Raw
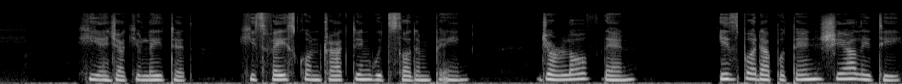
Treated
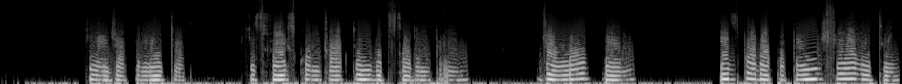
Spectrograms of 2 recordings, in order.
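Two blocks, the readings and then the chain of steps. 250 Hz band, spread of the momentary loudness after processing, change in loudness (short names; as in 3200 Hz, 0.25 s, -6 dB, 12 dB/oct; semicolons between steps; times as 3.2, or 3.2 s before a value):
+3.5 dB, 13 LU, +4.0 dB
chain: spectral gate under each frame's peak -30 dB strong; added harmonics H 5 -27 dB, 7 -10 dB, 8 -38 dB, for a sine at -7.5 dBFS; in parallel at -2 dB: limiter -14 dBFS, peak gain reduction 6.5 dB; on the sum: tilt -2.5 dB/oct; crossover distortion -31 dBFS; gain -2 dB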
